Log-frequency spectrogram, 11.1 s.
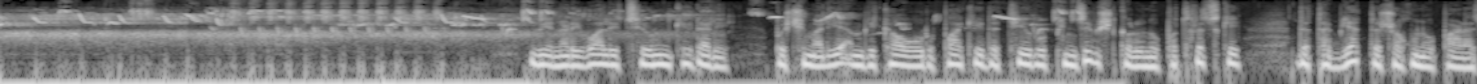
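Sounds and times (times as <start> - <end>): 
birdsong outdoors in nature: 0.0 - 8.6
speech: 4.0 - 11.0.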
